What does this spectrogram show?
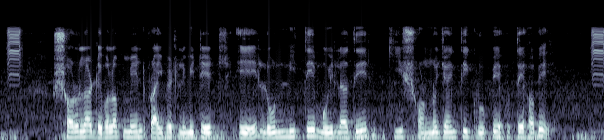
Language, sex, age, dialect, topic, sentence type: Bengali, male, 51-55, Standard Colloquial, banking, question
